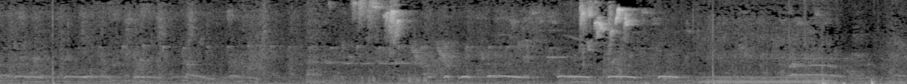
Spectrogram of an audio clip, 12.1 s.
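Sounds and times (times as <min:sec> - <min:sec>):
bird calling: 0:05.0 - 0:09.4.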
